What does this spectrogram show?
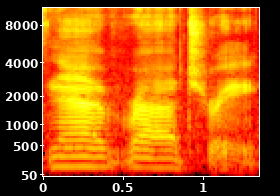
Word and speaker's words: Navratri: And Navartre is pronounced as Navratri.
